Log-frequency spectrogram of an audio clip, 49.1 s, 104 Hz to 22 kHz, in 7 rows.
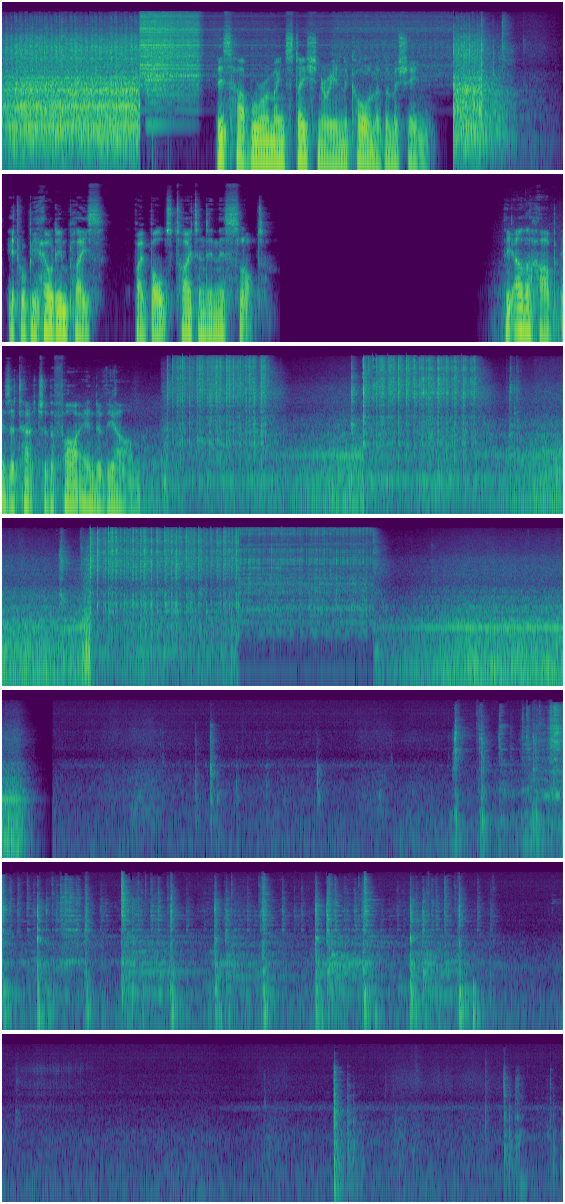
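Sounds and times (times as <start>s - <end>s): arc welding crackling: 16.0s - 21.0s, 21.7s - 25.8s
metal clicks and clinks: 33.7s - 41.2s.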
